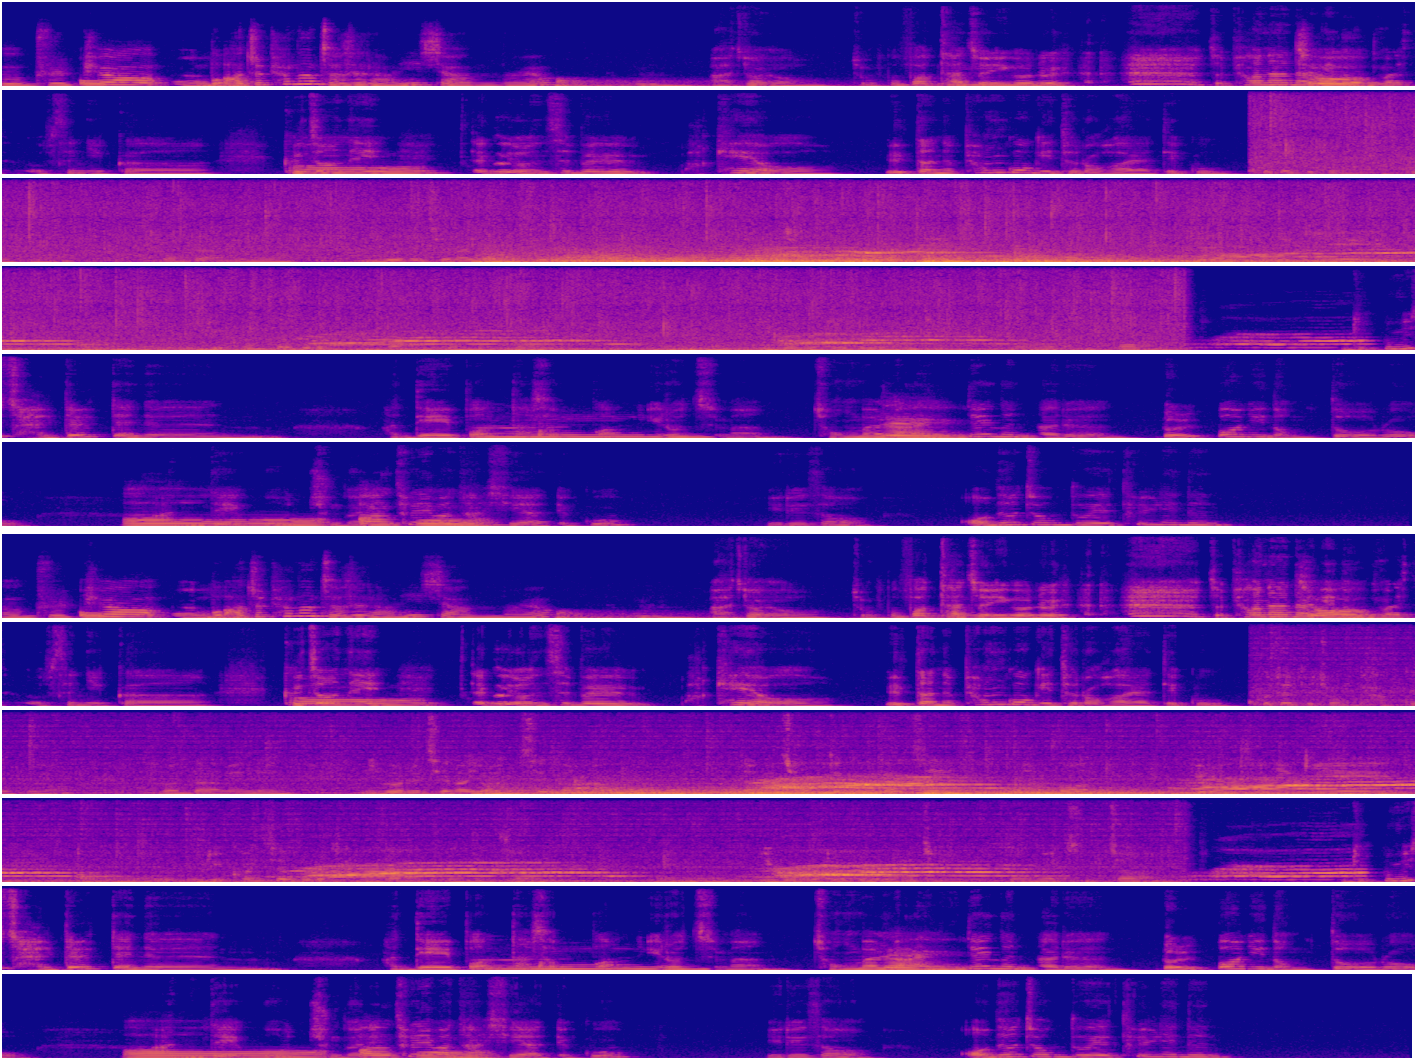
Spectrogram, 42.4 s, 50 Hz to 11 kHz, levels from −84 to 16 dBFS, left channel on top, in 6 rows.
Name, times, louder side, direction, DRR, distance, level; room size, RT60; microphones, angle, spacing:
voice 1, 0.0-2.8 4.7-5.3 6.5-6.9 8.5-9.2 30.6-31.8 32.6-33.1 35.9-37.8, left 1 dB, 75° left, 1.5 m, -29 dB
voice 2, 0.9-1.3 3.1-18.9 19.2-19.8 20.0-27.1 27.9-35.5 36.1-38.4 39.2-39.7 40.1-41.4, right 1 dB, 15° right, 0.5 m, -34 dB
sound 1, 2.8-6.8, equal, 60° left, 0.9 m, -39 dB
sound 2, 13.3-27.1, left 2 dB, 40° left, 0.5 m, -25 dB
Meow, 17.0-17.2 17.8-19.3 20.0-22.2 22.5-24.4 25.0-26.5 27.1-28.0, right 7 dB, 70° right, 0.5 m, -25 dB
3.3 x 2.3 x 3.7 m
head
